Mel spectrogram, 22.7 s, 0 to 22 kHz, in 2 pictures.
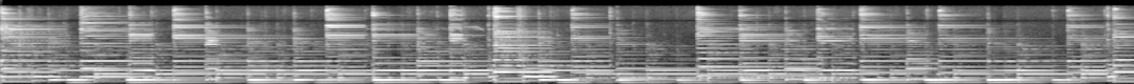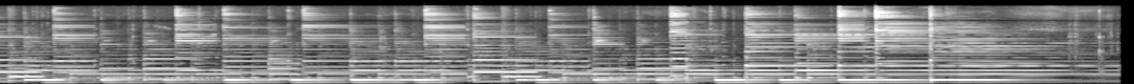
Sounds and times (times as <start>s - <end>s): Music: 0.0s - 22.6s.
